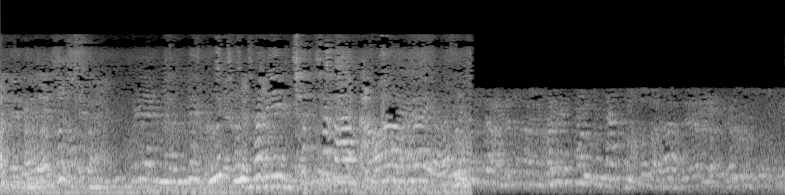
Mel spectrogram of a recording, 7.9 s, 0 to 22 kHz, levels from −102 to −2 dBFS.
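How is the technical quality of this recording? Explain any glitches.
Technical quality is poor, with coding damage throughout and a sharp drop in fidelity partway through.

Vorbis compression, likely, runs through the whole clip: nothing is present above 10.6 kHz, and the coarsely quantised treble turns to hiss and grain, which fits a bitrate around 25 kbps.

Input switched to a poorer device, likely, at 4.71 s until the end: the band narrows to 3.3 kHz and the level falls roughly 10 dB with no gap, leaving a dull, boxy sound over faint added noise.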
